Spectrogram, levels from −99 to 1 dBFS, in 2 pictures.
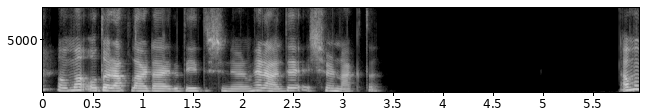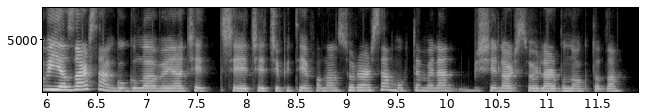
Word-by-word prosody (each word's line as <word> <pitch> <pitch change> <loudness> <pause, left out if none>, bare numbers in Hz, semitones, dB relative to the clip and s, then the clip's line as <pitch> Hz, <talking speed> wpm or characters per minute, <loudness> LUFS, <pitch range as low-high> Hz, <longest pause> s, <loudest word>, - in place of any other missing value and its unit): ama 265 +3 +1
o 245 - 0
taraflardaydı 220 -4 +4
diye 215 +1 -1
düşünüyorum, 205 -2 -4
herhâlde, 235 -1 +3
eee, 270 - -9
Şırnak'tı. 220 -6 -4 2.4
Ama 315 +6 +4
bir 330 - +8
yazarsan 320 -2 +4
Google'a 230 0 -2
veya 225 0 0
chat 230 +2 -6
şeye, 215 -5 0
ChatGPT'ye 230 +1 -4
falan 235 0 -6
sorarsan 255 +4 -2
muhtemelen 240 -1 -5
bir 235 -5 -14
şeyler 230 -1 -2
söyler 215 -2 -2
bu 215 - -3
noktada. 205 +1 -7
230 Hz, 120 wpm, -27 LUFS, 215-245 Hz, 2.4 s, bir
